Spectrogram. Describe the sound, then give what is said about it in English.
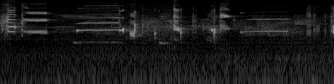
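An i'iwi, a Hawaiian native forest bird, gives a run of squeaky, creaking calls mixed with thin whistled notes, high-pitched and irregular, some buzzy and harmonic-rich, with no voices present. “Sam's work tries to bridge traditional Hawaiian knowledge with conservation to ensure birds like the i'iwi stay with us.”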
